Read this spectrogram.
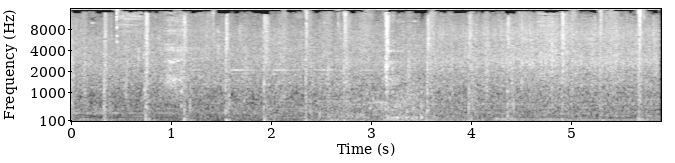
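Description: Footsteps tread steadily across a wooden floor.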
